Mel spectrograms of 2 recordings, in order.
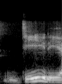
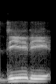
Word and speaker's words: deity: I'm in I'm listening we're arguing over how to pronounce the name cuz I said de and then no you said you said Dei that works and I said DIY and and Reena what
